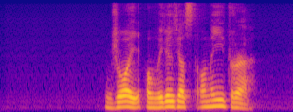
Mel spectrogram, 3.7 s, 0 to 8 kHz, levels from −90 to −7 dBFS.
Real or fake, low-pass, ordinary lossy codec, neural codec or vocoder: fake; 7.2 kHz; none; codec, 16 kHz, 0.5 kbps, FunCodec, trained on Chinese and English, 25 frames a second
